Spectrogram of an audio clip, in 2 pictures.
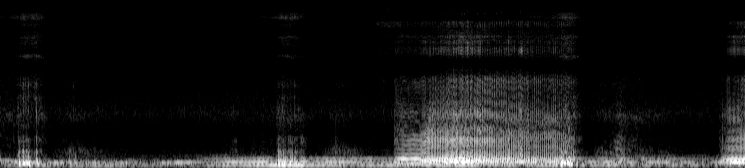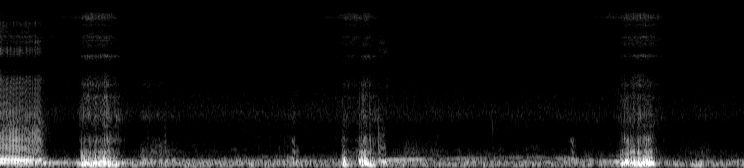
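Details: Pug snoring: loud rattling snores recur from the flat-faced dog, with low snuffling and snorting between them.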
